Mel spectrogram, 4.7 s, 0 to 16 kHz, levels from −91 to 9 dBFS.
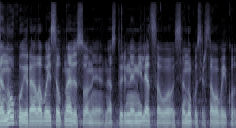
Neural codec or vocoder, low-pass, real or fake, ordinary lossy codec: none; 14.4 kHz; real; MP3, 96 kbps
